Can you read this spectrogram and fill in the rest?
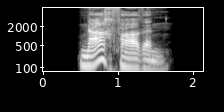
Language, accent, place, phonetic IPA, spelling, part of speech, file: German, Germany, Berlin, [ˈnaːxˌfaːʁɪn], Nachfahrin, noun, De-Nachfahrin.ogg
- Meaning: feminine equivalent of Nachfahre m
